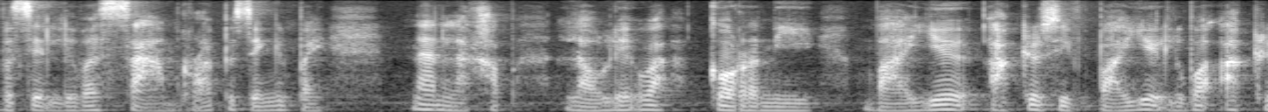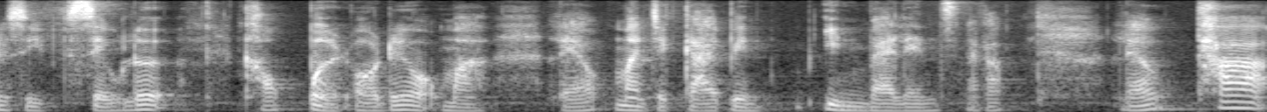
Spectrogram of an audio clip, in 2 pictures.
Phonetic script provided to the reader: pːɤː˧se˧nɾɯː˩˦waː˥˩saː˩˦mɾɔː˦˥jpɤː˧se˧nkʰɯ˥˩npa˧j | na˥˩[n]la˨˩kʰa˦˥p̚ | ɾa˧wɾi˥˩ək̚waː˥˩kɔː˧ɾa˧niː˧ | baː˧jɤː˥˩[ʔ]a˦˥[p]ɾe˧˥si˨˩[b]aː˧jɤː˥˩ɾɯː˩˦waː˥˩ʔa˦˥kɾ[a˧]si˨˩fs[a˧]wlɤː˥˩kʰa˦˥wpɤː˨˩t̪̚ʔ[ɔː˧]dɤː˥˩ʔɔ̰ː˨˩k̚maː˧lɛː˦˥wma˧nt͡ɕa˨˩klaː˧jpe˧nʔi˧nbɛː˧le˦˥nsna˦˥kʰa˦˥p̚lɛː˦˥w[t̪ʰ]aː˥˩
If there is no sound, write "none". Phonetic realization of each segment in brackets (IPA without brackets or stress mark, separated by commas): n, ʔ, k, b, e˧, e˧, ɔː˧, t̪ʰ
